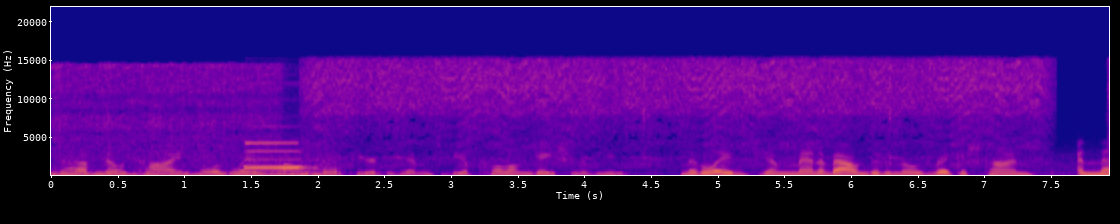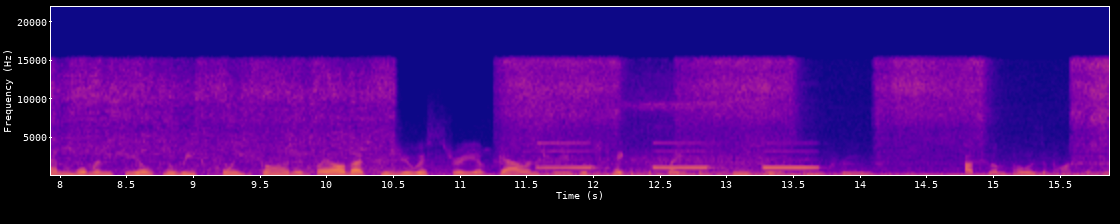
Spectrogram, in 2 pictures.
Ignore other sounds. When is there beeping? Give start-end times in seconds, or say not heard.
1.4-2.2, 11.6-13.8.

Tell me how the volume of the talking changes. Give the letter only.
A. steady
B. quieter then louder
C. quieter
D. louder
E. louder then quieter
E.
